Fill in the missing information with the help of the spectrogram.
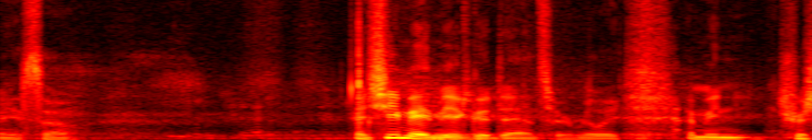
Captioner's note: laugh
